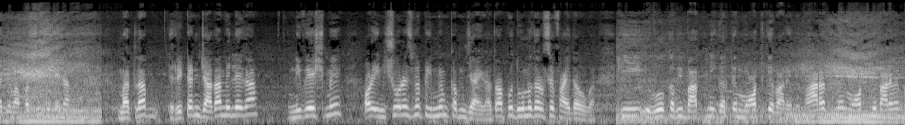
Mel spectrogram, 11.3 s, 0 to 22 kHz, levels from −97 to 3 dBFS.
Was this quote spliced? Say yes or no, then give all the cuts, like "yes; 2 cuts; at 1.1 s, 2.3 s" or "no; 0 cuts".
yes; 2 cuts; at 1.2 s, 7.7 s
